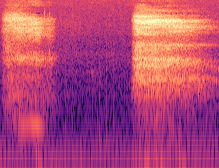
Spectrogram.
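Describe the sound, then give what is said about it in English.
A big, deep breath in and out: one long airy inhale, a quiet pause, then a longer, louder, breathy exhale that slowly fades. “big deep breath in and out”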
